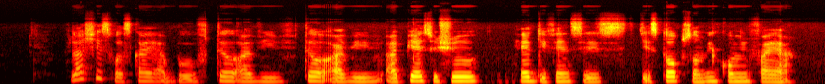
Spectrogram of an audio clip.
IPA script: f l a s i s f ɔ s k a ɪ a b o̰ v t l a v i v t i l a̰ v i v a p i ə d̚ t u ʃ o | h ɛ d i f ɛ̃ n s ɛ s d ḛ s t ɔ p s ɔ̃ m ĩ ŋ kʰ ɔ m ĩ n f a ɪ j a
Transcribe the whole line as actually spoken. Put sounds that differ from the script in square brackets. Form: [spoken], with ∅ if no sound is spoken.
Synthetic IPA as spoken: f l a [ʃ] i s f ɔ s k a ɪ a b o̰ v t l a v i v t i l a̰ v i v a p i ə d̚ t u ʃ o | h ɛ d i f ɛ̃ n s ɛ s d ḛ s t ɔ p s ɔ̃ m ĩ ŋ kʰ ɔ m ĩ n f a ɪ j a

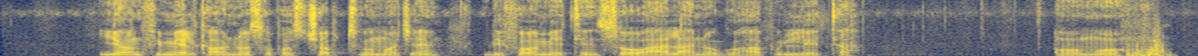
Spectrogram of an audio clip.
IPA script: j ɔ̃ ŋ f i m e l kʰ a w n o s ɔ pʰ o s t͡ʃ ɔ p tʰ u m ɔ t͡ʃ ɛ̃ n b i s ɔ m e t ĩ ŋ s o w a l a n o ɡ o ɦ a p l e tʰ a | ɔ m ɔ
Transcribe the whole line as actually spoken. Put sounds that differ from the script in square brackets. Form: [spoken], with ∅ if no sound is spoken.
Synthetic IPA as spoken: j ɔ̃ ŋ f i m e l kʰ a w n o s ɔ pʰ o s t͡ʃ ɔ p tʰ u m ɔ t͡ʃ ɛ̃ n b i [f] ɔ m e t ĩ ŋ s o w a l a n o ɡ o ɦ a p l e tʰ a | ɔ m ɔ

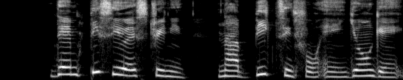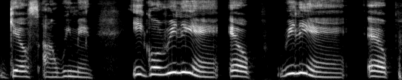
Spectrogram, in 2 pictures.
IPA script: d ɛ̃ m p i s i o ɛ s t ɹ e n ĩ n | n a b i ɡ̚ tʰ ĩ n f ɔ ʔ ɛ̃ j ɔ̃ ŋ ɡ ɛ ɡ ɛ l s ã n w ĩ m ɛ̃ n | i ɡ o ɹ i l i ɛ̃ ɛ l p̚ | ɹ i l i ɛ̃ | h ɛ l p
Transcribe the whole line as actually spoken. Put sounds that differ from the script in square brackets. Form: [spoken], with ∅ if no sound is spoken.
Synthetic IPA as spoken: d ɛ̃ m p i s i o ɛ s t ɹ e n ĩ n | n a b i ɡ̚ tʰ ĩ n f ɔ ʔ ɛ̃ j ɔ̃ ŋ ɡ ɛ ɡ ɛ l s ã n w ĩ m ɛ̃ n | i ɡ o ɹ i l i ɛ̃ ɛ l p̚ | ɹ i l i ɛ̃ | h ɛ l p

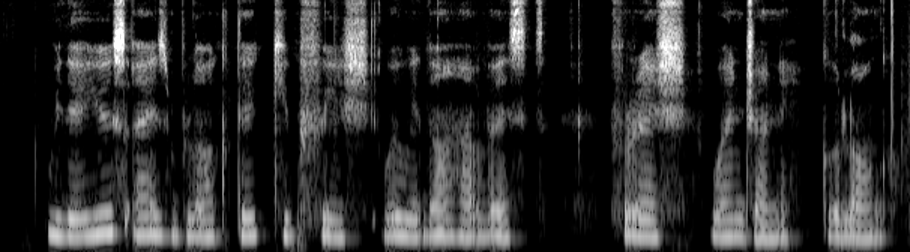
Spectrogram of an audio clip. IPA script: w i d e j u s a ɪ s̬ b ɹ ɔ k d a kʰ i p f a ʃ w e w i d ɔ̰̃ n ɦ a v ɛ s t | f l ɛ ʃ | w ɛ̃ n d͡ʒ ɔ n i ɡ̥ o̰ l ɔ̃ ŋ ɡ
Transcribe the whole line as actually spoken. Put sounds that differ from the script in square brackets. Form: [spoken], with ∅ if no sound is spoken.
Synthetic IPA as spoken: w i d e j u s a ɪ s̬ b [l] ɔ k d [e] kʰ i p f [i] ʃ w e w i d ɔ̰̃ n ɦ a v ɛ s t | f [ɹ] ɛ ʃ | w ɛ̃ n d͡ʒ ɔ n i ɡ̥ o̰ l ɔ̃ ŋ ɡ

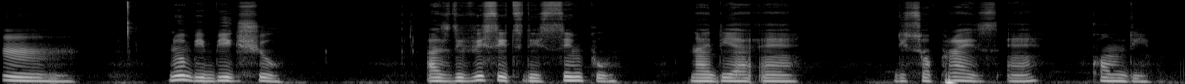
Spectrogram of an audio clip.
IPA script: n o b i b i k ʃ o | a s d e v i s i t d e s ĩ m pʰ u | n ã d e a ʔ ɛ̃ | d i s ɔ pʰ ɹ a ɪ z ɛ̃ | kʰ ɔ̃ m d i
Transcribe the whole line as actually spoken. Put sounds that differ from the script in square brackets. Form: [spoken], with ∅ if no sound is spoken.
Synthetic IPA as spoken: n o b i b i [ɡ] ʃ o | a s d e v i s i t d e s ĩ m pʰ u | n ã d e a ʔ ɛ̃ | d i s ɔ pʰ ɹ a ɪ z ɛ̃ | kʰ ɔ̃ m d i

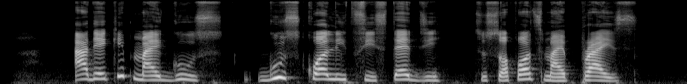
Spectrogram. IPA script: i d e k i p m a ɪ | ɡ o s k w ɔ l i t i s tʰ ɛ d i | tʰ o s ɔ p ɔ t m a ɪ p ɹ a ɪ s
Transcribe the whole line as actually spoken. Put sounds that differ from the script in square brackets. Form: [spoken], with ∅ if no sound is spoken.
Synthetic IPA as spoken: [a] d e k i p m a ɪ | ɡ [u] s k w ɔ l i t i s [t] ɛ d i | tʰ [u] s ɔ p ɔ t m a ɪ p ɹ a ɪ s

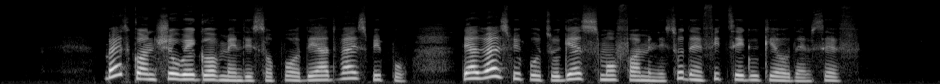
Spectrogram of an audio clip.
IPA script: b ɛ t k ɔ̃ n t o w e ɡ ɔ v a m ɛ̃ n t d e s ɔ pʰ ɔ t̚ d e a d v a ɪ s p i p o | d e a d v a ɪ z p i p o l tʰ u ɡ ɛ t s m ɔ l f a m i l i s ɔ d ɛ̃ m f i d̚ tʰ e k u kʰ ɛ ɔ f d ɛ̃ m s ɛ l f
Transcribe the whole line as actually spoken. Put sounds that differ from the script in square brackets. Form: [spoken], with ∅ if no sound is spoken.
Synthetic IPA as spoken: b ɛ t k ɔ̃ n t o w e ɡ ɔ v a m ɛ̃ n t d e s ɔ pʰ ɔ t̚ d e a d v a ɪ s p i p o | d e a d v a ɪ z p i p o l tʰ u ɡ ɛ t s m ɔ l f a m i l i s [o] d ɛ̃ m f i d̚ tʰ e k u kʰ ɛ ɔ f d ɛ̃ m s ɛ l f

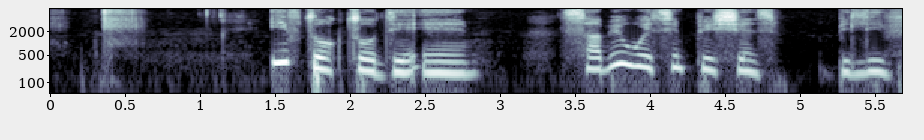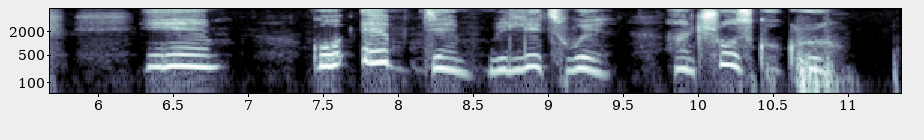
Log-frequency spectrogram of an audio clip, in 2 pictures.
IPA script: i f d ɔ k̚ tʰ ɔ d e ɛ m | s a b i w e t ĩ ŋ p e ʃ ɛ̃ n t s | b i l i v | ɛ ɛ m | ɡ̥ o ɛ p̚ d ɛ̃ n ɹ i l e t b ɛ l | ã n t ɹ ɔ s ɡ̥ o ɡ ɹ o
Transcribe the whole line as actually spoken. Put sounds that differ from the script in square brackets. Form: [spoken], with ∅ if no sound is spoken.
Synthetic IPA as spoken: i f d ɔ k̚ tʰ ɔ d e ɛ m | s a b i w e t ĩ [n] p e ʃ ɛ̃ n t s | b i l i v | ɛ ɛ m | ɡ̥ o ɛ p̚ d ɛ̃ [m] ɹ i l e t [w] ɛ l | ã n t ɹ ɔ s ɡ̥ o ɡ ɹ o

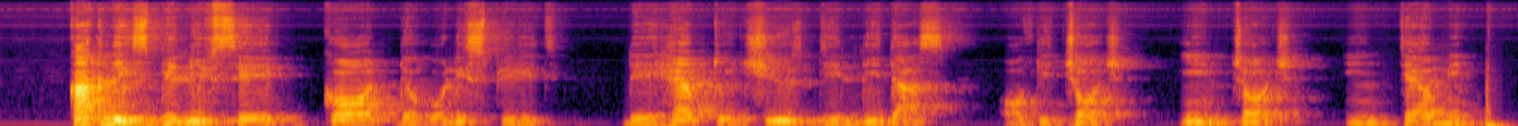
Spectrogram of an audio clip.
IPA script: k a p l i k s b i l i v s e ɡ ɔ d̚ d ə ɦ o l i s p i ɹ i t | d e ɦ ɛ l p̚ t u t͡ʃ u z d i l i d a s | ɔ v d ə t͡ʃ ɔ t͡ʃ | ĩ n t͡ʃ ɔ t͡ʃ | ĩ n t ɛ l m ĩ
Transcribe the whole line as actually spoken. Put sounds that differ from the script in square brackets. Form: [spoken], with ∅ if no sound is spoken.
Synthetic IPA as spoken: k a [t] l i k s b i l i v s e ɡ ɔ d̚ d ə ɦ o l i s p i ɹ i t | d e ɦ ɛ l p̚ t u t͡ʃ u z d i l i d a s | ɔ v d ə t͡ʃ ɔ t͡ʃ | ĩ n t͡ʃ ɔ t͡ʃ | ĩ n t ɛ l m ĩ

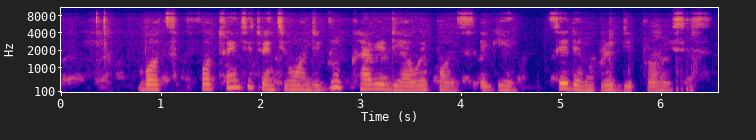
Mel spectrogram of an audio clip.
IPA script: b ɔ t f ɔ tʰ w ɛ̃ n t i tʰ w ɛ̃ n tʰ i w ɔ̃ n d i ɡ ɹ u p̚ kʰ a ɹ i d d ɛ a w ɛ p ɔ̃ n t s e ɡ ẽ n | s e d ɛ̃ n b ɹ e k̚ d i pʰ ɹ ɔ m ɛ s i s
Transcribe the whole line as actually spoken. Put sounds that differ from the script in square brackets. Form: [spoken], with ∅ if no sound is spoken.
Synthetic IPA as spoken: b ɔ t f ɔ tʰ w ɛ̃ n t i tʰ w ɛ̃ n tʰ i w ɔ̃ n d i ɡ ɹ u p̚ kʰ a ɹ i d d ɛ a w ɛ p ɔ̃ n t s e ɡ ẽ n | s e d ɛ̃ [m] b ɹ e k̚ d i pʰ ɹ ɔ m [i] s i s

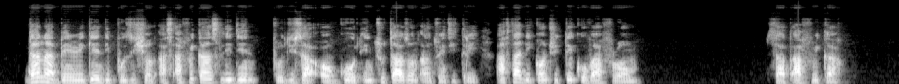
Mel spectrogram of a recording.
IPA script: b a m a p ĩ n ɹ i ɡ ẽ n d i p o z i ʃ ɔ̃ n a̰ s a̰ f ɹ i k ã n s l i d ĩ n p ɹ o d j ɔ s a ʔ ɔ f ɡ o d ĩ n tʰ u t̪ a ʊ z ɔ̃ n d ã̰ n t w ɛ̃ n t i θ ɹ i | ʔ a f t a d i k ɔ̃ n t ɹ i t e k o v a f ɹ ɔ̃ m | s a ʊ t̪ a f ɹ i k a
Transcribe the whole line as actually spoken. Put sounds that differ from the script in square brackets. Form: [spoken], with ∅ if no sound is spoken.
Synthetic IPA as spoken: [ɡ] a [n] a [b] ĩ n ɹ i ɡ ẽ n d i p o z i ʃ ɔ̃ n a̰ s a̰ f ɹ i k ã n s l i d ĩ n p ɹ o d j [u] s a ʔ ɔ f ɡ o d ĩ n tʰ u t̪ a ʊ z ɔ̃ n d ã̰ n t w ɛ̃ n t i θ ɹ i | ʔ a f t a d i k ɔ̃ n t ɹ i t e k o v a f ɹ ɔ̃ m | s a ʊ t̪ a f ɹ i k a

